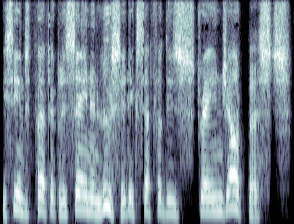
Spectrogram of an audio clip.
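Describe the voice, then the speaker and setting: Man acting a husky, high-voiced, bumbling gentleman doctor. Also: moderate pace, no room sound, clean studio sound. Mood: concerned, polite. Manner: bumbling, hesitant, proper. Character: genial, rambling, fussy gentleman doctor narrating his adventure. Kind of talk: 1940s radio mystery acting. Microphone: video call. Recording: live performance over video call.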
